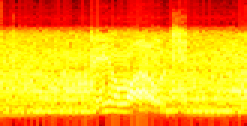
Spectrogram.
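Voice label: English bailout mood low; speech; War Thunder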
